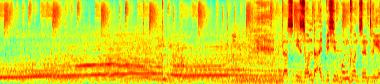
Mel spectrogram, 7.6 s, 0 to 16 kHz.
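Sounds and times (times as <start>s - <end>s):
Lexus LFA sports car engine pulling away from a street intersection: 0.0s - 5.7s
traffic at an ordinary street intersection: 0.0s - 6.2s
speech: 5.8s - 7.6s.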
